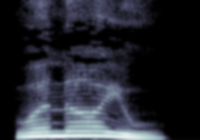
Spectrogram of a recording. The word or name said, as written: ವಾನೇಯ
